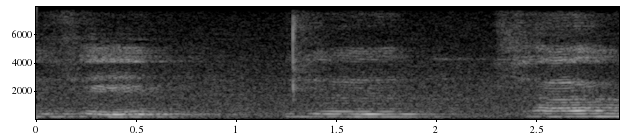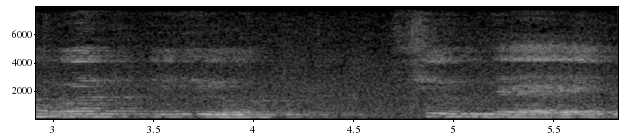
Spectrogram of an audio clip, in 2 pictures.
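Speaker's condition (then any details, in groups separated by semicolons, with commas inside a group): ALS; ALS accent, speaks very slowly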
